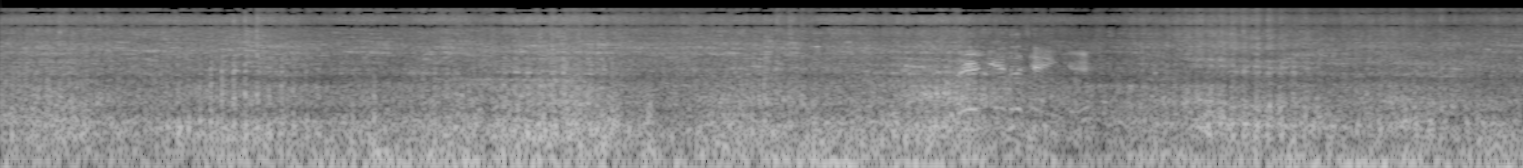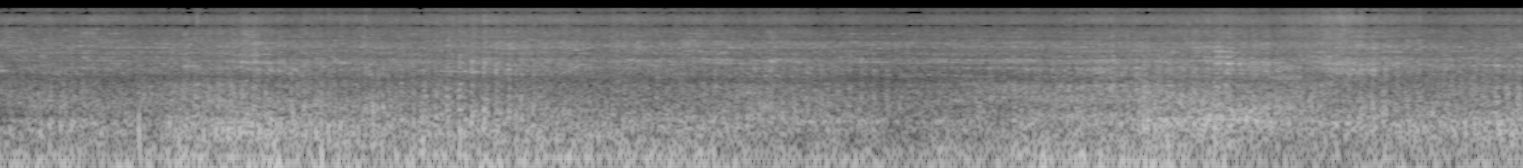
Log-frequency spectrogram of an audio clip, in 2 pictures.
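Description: Freight cars of a passing train rolling by close: a steady loud rumble of steel wheels with clickety-clack over the rail joints.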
